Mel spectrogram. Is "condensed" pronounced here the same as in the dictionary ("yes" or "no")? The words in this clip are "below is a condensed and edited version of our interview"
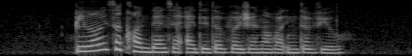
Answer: no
